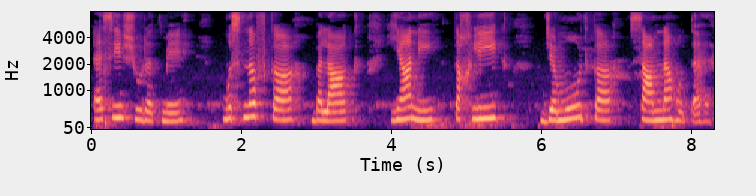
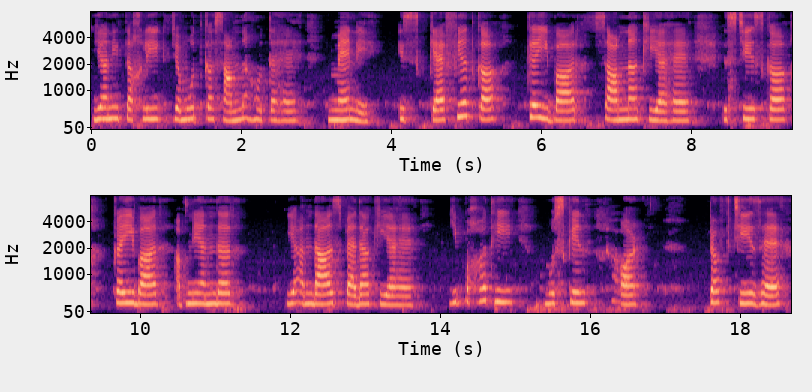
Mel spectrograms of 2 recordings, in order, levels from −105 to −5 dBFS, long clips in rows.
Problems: none marked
